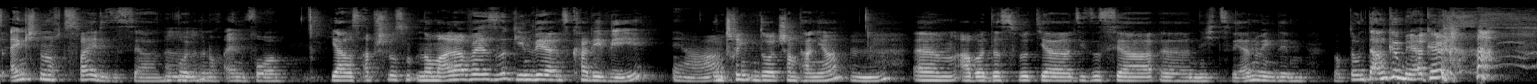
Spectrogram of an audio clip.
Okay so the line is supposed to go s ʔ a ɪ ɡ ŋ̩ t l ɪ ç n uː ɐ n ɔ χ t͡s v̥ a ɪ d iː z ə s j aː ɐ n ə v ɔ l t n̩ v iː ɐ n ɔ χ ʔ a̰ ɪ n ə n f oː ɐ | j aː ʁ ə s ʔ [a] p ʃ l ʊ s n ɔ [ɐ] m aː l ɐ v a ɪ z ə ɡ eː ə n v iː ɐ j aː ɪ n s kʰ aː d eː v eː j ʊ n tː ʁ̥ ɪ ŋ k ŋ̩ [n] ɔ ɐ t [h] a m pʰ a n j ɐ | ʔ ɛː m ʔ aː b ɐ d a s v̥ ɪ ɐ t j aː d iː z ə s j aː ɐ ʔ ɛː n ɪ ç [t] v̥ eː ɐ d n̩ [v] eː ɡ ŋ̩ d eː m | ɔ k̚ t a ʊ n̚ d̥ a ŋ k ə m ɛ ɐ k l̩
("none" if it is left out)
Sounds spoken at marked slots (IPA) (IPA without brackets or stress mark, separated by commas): a, ɐ, d, ʃ, t͡s, v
